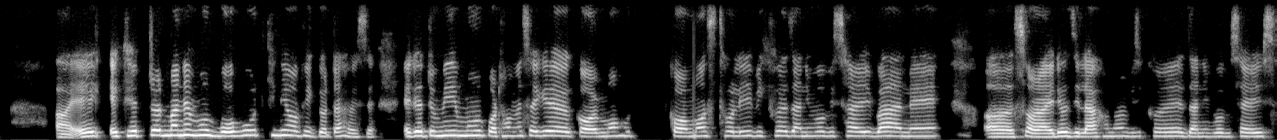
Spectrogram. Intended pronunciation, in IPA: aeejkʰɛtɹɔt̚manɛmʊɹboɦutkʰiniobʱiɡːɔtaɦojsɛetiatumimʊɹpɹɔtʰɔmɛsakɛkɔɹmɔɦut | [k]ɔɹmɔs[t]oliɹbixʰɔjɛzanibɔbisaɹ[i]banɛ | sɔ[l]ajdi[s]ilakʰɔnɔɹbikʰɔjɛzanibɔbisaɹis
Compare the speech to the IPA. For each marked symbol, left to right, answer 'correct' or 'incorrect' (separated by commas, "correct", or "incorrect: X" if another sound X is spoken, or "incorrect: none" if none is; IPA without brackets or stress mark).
correct, incorrect: tʰ, correct, incorrect: ɹ, incorrect: z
